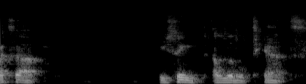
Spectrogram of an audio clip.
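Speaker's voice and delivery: close, low-voiced delivery. Walking up close to a tense companion: low voice. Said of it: "in a low voice".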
